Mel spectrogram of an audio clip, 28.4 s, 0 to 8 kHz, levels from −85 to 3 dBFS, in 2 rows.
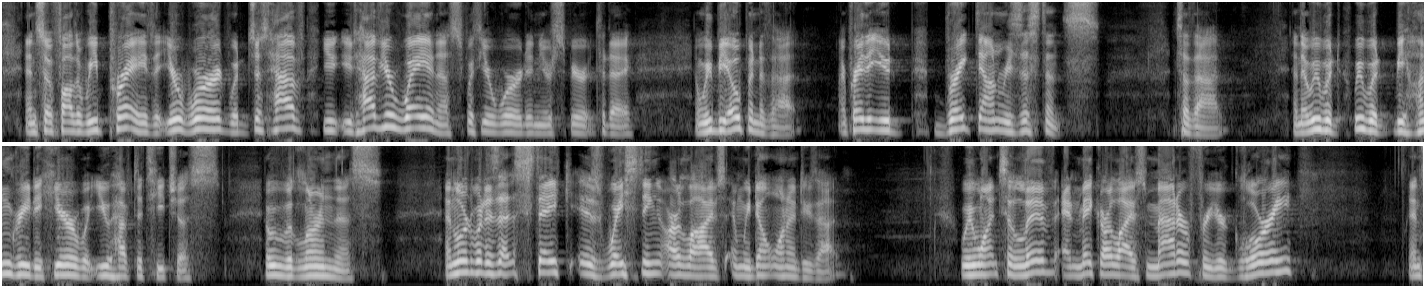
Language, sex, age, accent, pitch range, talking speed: English, male, 40-59, American, 145-175 Hz, 190 wpm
